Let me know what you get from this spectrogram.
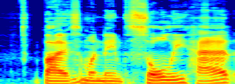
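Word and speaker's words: Souly Had: not by someone named soli had it's spelled s-o-u-l-y like soul-e had and then uh mac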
